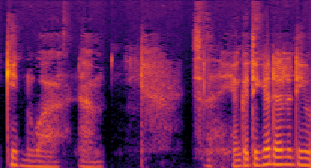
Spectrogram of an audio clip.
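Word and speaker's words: قِنْوَانٌ: Dibaca kin wa nun ya, dibaca jelas, bukan kiwa tapi kin wa.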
